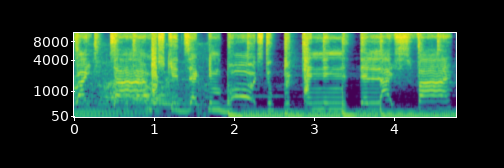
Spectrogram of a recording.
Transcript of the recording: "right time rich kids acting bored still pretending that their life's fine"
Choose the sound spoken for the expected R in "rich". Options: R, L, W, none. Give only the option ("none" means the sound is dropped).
W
